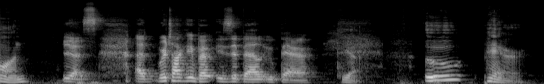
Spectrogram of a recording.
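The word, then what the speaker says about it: Huppert: Yes, we're talking about Isabelle Uber. Yeah, pair. That's how you say it. It's not hoopair. It's not Hubert. It's u.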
